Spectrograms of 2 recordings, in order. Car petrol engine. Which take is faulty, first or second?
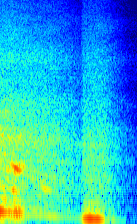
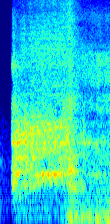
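first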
